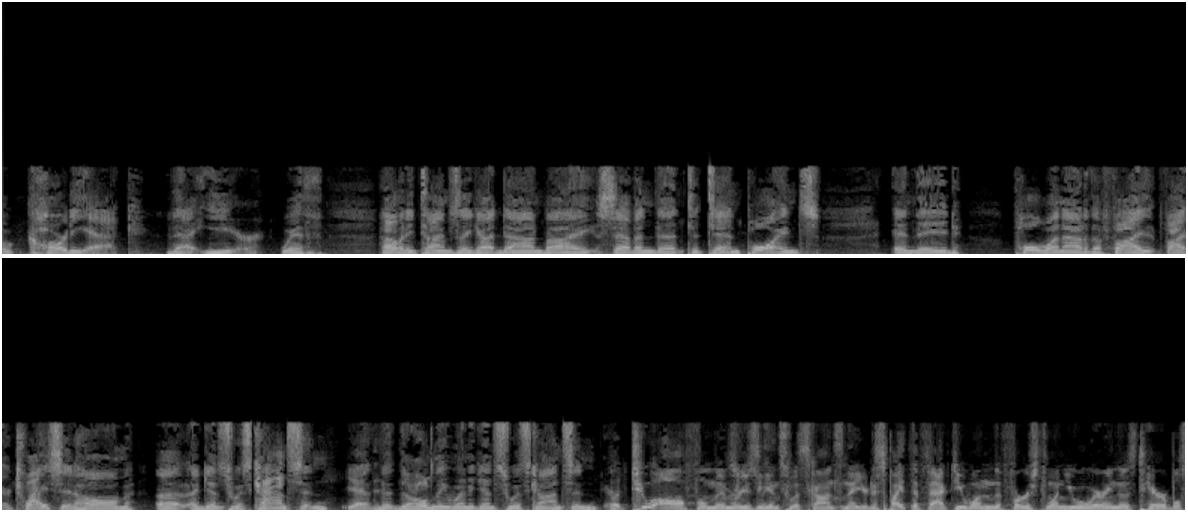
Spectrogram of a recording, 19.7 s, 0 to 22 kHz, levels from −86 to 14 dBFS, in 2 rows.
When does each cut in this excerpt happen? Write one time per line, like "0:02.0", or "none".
0:11.0
0:14.9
